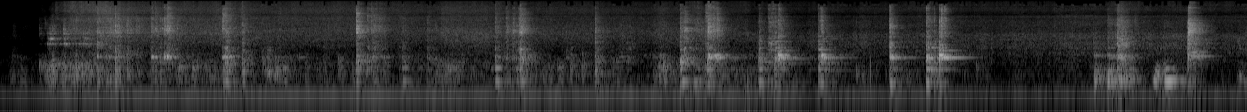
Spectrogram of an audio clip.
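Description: Okra frying in a pan for sambar, with a sizzling bed under repeated sharp scrapes and knocks of a spoon stirring against the metal, coming in uneven bursts close to the listener.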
